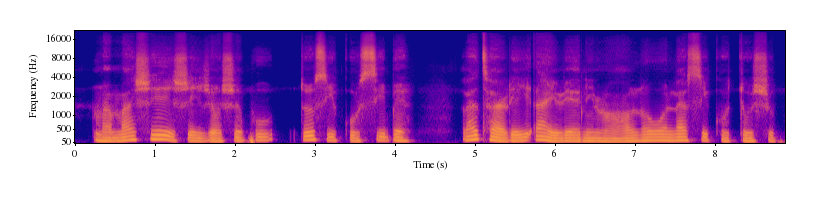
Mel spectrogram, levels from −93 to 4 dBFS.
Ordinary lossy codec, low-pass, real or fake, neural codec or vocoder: none; none; fake; autoencoder, 48 kHz, 32 numbers a frame, DAC-VAE, trained on Japanese speech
